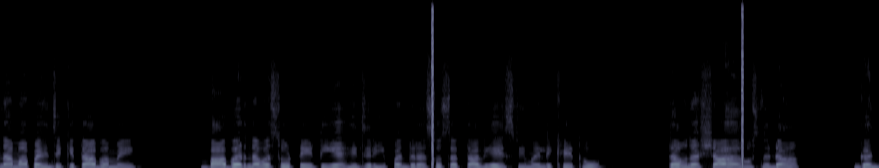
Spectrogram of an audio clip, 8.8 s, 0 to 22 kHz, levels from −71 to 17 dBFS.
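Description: At 4.32 s, just before "सतावीह ईस्वी में लिखे", and again at 7.42 s, right after "हुन शाह", you get a loud 10 ms crack. That's an uninitialised buffer: a block got played before any speech was written into it, so leftover memory came out as loud garbage.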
